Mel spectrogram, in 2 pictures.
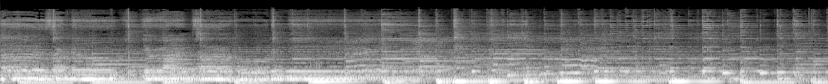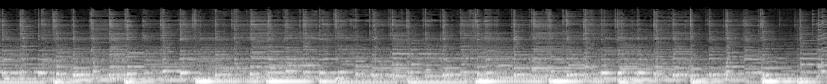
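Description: Acoustic bluegrass band (banjo, fiddle, mandolin, dobro, guitar and upright bass) playing an instrumental break between sung verses of a gospel song, with the banjo taking the lead in the second half.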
